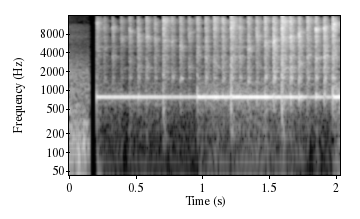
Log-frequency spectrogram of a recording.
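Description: Opening of a news channel's electronic outro jingle: one steady held tone with a rapid, even ticking pulse over it, starting abruptly just after a sudden cut.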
